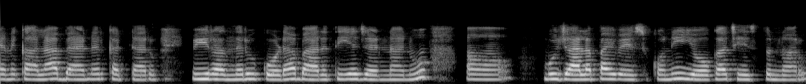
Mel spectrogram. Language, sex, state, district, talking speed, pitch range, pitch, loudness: Telugu, female, Andhra Pradesh, Krishna, 95 wpm, 225-245 Hz, 235 Hz, -17 LUFS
